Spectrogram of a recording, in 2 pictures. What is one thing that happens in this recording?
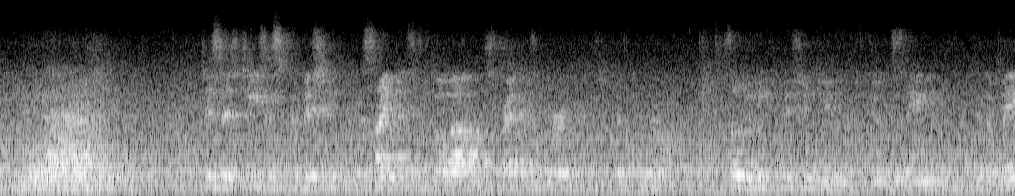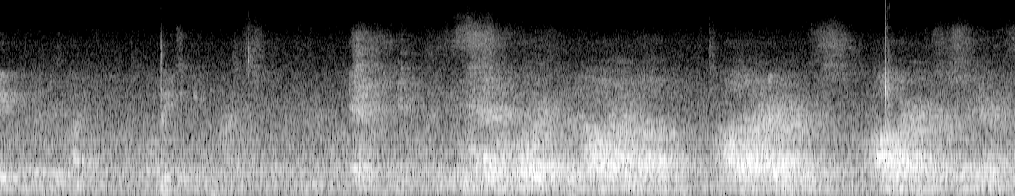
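A man reads aloud calmly in a large echoing hall.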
